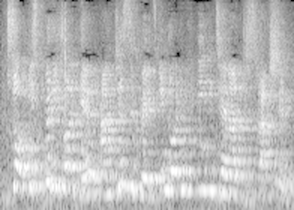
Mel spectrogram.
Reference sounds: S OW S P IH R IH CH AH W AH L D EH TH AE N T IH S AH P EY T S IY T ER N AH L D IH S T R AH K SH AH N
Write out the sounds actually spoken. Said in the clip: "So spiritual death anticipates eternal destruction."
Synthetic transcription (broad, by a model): S OW S P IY R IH CH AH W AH L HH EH T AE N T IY S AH P EY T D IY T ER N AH L D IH S T R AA K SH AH N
